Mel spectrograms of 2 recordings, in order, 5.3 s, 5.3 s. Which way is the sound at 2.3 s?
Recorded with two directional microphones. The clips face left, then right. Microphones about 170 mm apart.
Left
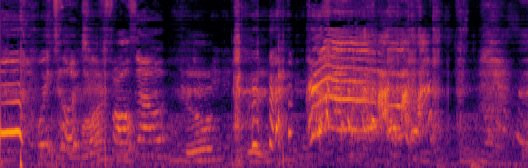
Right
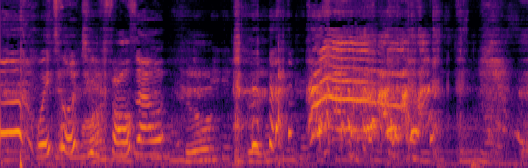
20° right (ahead or behind).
